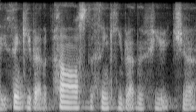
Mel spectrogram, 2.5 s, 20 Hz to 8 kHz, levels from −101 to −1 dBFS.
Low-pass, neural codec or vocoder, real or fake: 7.2 kHz; vocoder, 22.05 kHz, 80 mel bands, HiFi-GAN; fake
